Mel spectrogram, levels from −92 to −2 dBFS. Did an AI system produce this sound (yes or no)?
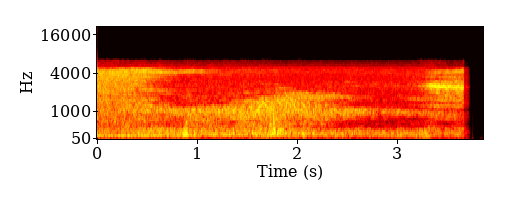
no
